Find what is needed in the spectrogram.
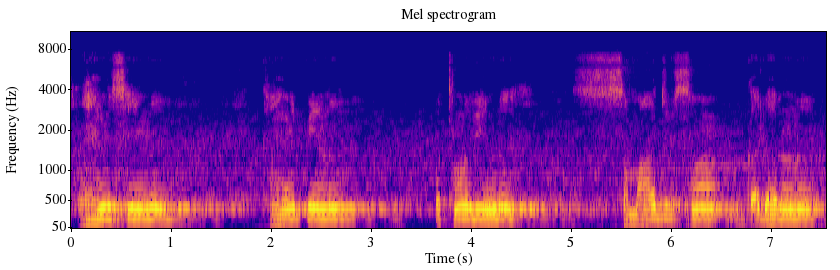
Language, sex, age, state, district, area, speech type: Sindhi, male, 60+, Rajasthan, Ajmer, rural, spontaneous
